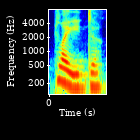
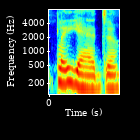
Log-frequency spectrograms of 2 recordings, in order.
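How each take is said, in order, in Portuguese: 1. O final é pronunciado só como o som de d. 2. O final é pronunciado como uma sílaba extra 'ed'. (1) "É o D só" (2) "Nada de played. Esquece esse ed"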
